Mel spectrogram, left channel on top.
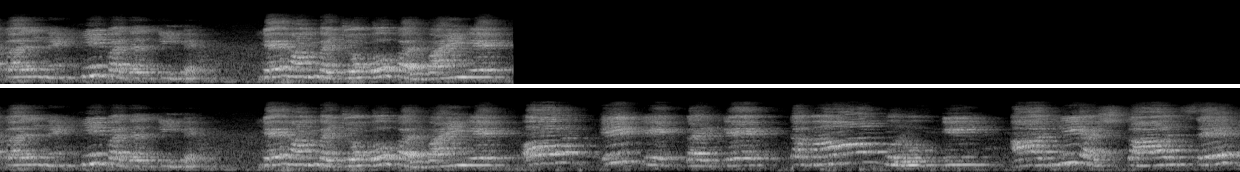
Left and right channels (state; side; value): drops out; left; at 5.2 s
